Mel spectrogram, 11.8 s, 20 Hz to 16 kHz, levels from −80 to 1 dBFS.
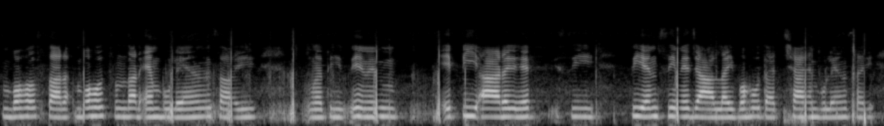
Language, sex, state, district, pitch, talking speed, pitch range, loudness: Bajjika, female, Bihar, Vaishali, 210 Hz, 70 wpm, 200-215 Hz, -23 LUFS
